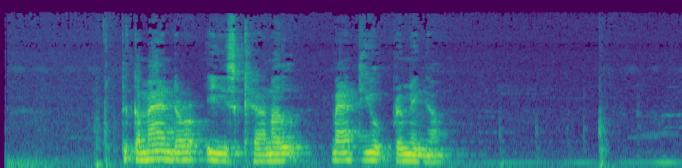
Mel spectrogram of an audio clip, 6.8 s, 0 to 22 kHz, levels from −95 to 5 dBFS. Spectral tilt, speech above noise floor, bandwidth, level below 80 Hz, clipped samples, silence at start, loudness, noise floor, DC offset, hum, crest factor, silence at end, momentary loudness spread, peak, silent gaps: -6 dB/octave; 34 dB; 16.5 kHz; -42 dBFS; under 0.1%; 0.05 s; -13 LUFS; -46 dBFS; under 0.1%; none; 16 dB; 0.1 s; 14 LU; 0 dBFS; none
